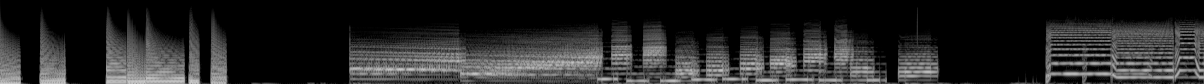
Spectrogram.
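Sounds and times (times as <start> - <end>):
buzzy synthesizer tone: 3.5 - 8.9
synthesizer plucked notes: 3.5 - 9.4
synthesizer bouncing bass line: 6.0 - 9.4.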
